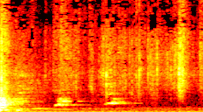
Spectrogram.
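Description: Two faint, short dog barks from outside, about half a second and a second in.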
